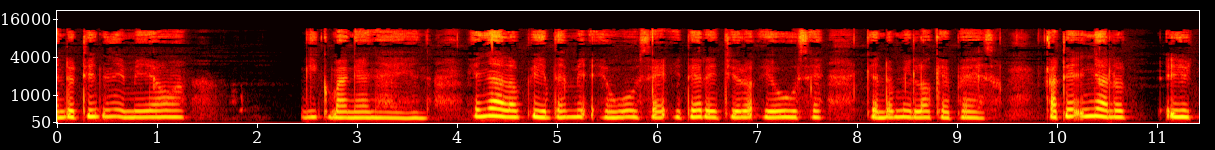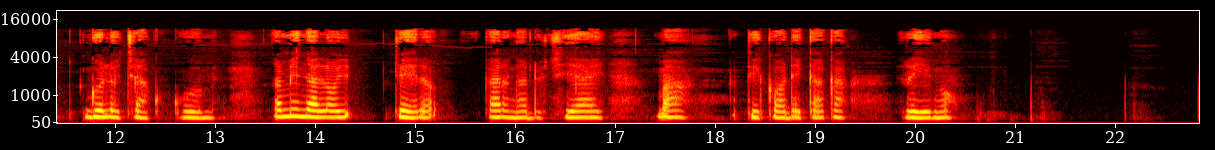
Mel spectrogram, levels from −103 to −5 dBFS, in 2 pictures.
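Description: Throughout the speech, the treble stops dead at 11.3 kHz. The sound is watery and swirly, and s sounds chirp metallically. This is likely MP3 compression at a bitrate near 48 kbps. Starved of bits, the encoder drops the treble and switches faint detail on and off.

From 12.79 to 15.78 s, a switching supply whistle appears. It is a thin high tone near 7 kHz. Its pitch wanders between 5.6 and 6.8 kHz as the load shifts. It sits faintly, about 45 dB below the speech.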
